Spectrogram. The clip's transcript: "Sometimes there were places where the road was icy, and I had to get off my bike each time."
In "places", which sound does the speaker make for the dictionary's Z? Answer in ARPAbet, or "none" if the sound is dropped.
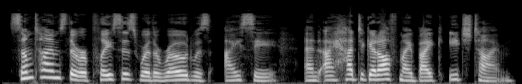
Z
